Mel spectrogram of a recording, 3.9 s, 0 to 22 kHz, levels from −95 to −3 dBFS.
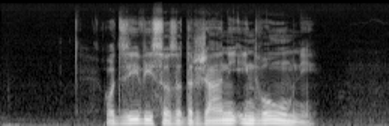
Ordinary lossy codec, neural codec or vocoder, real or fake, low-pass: none; none; real; 19.8 kHz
